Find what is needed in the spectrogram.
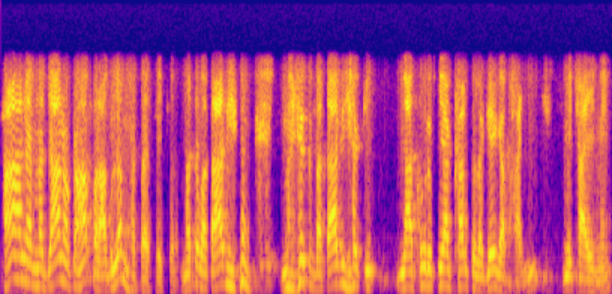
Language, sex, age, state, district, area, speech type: Hindi, male, 60+, Uttar Pradesh, Azamgarh, rural, conversation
